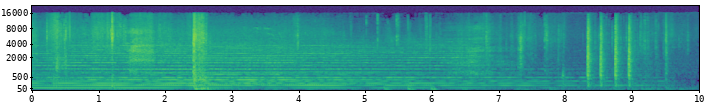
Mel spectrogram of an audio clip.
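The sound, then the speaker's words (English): Four quick, evenly spaced knocks on the door of a deserted-looking house on a rural property near Prague land near the end, sharp, over a steady low engine-like hum that runs throughout. “Here, I'll go knock.”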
